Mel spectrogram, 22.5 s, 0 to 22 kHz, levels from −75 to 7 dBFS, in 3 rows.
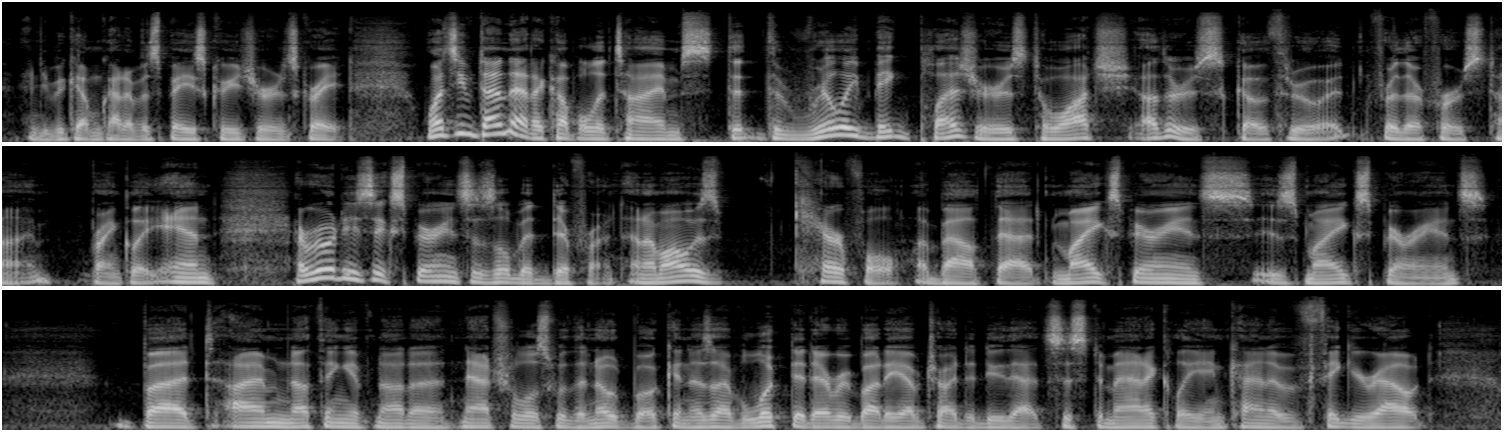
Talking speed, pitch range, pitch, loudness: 220 wpm, 95-120 Hz, 105 Hz, -17 LUFS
